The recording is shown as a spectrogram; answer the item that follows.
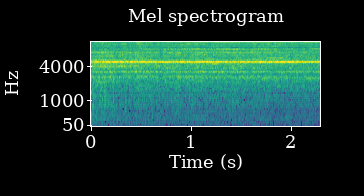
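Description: Railway passenger coach wheels squealing against the rails as the train moves off: a loud, steady, high-pitched squeal that holds throughout.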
